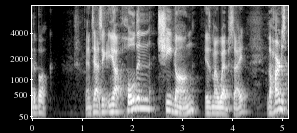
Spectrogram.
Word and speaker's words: Qigong: Yeah, Holden Chi Gong is my website. The hardest part about Qigong is how to spell it.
